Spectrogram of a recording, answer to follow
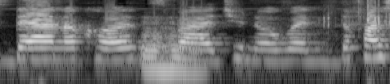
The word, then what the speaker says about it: Dyana Cods: Is it Dyana Cods jina yako inatamkwa vipi kweli? So it's Dyana Cods, mm-hmm.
